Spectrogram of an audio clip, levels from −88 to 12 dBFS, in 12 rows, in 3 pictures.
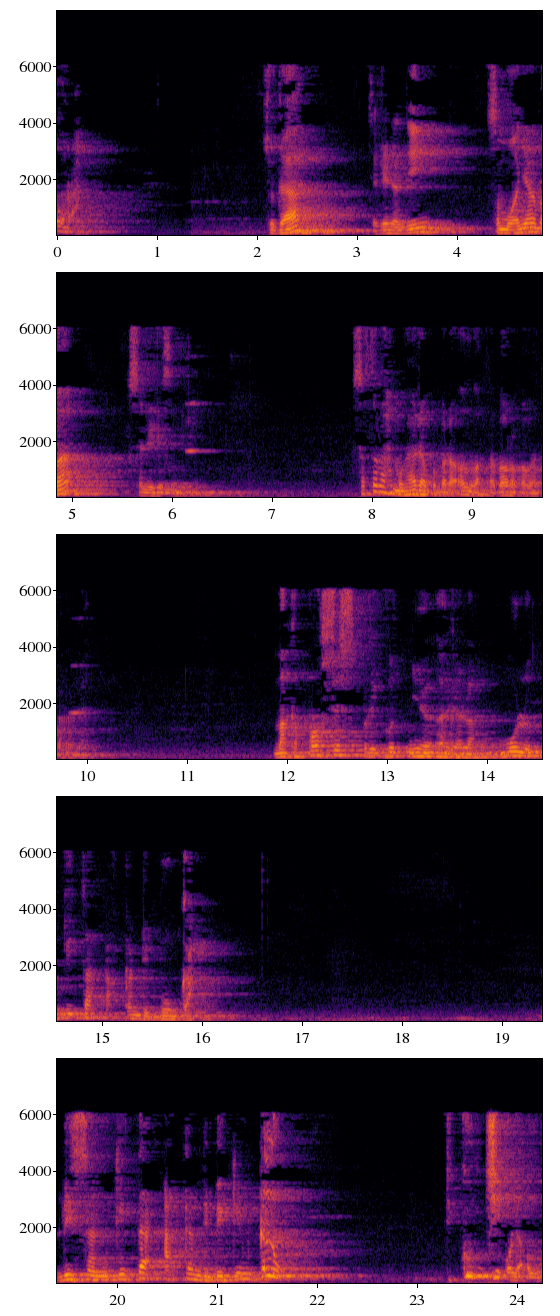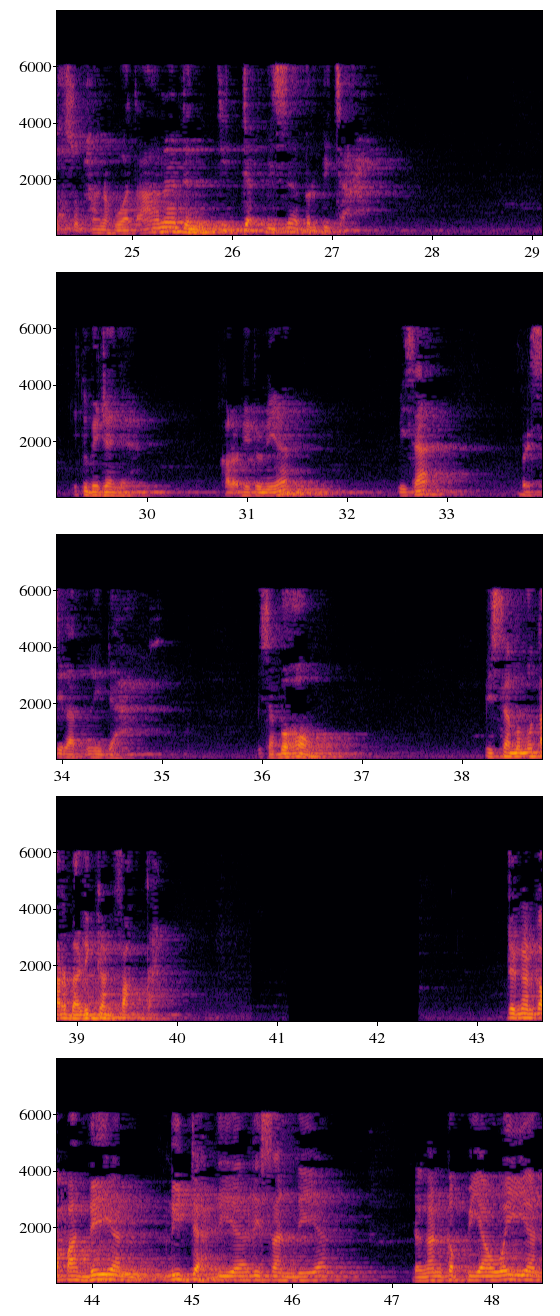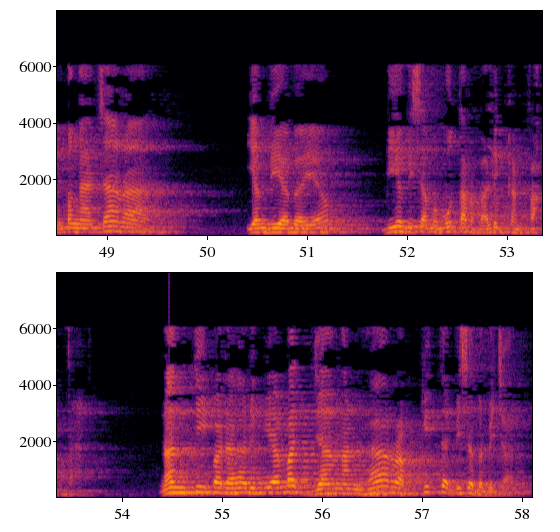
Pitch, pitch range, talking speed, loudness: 140 Hz, 125-165 Hz, 75 wpm, -19 LUFS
